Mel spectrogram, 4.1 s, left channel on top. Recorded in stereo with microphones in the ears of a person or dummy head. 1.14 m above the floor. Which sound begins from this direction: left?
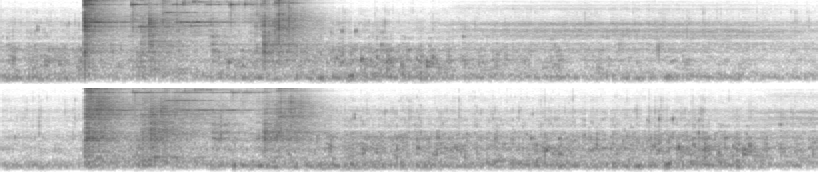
Breaking glass, at 0.4 s.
